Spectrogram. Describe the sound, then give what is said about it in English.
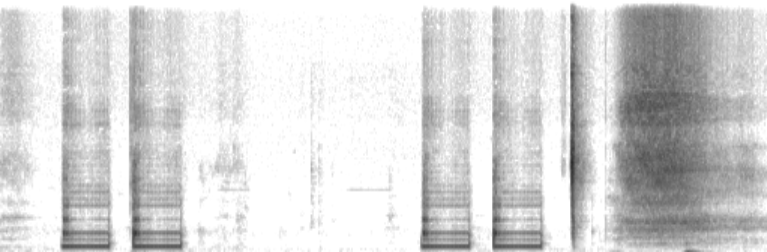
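A telephone dial tone on the line sounds in two double-pulse bursts separated by a pause, followed by a sharp click and a brief rush of noise, with no one talking. “In, in America, the dial tone sounds different.”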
